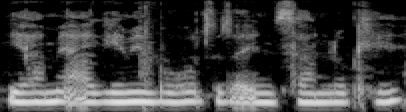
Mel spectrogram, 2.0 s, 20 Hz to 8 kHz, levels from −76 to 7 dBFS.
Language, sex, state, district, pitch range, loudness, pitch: Hindi, female, Arunachal Pradesh, Longding, 205-215 Hz, -12 LUFS, 210 Hz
